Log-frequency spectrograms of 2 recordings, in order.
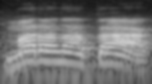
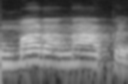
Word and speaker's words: Maranata: aramaico dialeto de Jesus maranat como dizemos nós católicos ou Maranata como dizem nossos irmãos separados os evangélicos ou protestantes não importa a pronúncia o significado é mesmo vinde Senhor Jesus um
